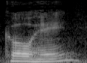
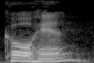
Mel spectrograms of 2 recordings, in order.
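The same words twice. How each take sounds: First: Kohen said "koh-HAYN", with a long ay; Hebrew pronunciation. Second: Kohen said with a short open vowel, "KOH-hen"; familiar name pronunciation. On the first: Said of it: "the ones doing the weeping are the Kohen". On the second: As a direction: say Kohen as the everyday surname, short second vowel. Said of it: "you've seen the name". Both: Shown as a demonstration.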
